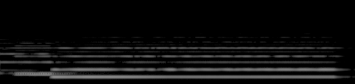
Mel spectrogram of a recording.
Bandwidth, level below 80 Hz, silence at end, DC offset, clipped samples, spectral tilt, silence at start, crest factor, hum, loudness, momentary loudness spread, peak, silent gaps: 6 kHz; under -90 dBFS; 0.05 s; under 0.1%; under 0.1%; -4 dB/octave; 0 s; 10 dB; none; -38 LUFS; 4 LU; -26 dBFS; none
